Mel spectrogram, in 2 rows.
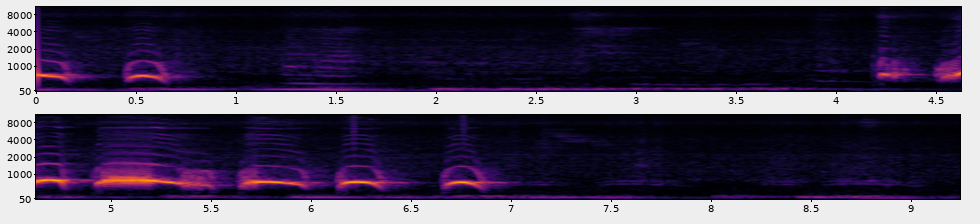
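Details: Spotted dove, kuk 3 variety, gives two short arched coos, falls silent, then repeats a phrase of one longer coo followed by four evenly spaced rounded notes, against a persistent low hum.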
